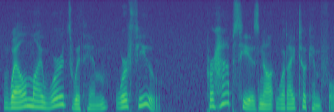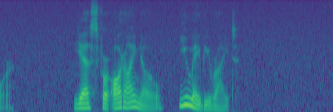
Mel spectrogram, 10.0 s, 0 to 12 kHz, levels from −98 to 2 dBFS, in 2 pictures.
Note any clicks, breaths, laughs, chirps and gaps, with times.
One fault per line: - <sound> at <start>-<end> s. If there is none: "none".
none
